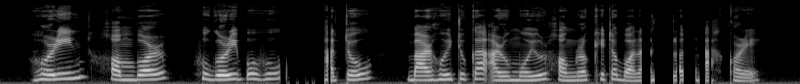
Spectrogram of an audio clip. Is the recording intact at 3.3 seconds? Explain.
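No. At 3.3 seconds the speech is still breaking up in a digital broadcast dropout running from about 2.80 to 3.32 s, just after "হৰিণ সম্বৰ সুগৰী পহু". The sound drops out in several short holes, each muted with a very quick 3 ms fade. Together they remove about 352 ms spread over roughly half a second, and the longest single gap is 96 ms. The receiver lost its frames or rejected corrupted ones and muted until valid data returned, so everything sent in those gaps is gone.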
